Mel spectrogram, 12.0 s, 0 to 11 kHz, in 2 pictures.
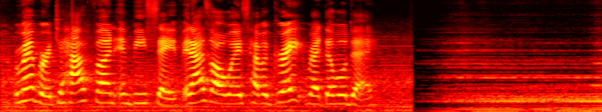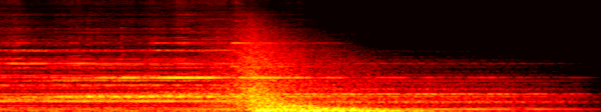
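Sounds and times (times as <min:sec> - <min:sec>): sustained droning chord: 0:04.1 - 0:12.0
low rumble: 0:04.2 - 0:12.0.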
